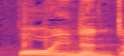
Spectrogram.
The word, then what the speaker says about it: poignant: Poignant എന്നല്ല വായിക്കുക, poignant ആണ്, G is silent.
